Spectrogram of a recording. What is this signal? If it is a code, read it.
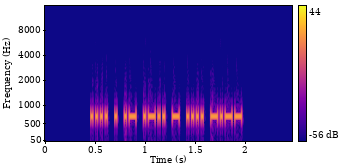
Morse code, heard as a keyed tone, about 46 wpm, 700 Hz. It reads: HEALTHY
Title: Sentences from Top 1000 Words - Review Part 5 - New Word Drill - 50wpm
